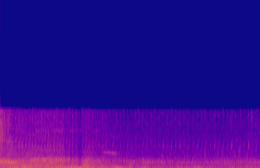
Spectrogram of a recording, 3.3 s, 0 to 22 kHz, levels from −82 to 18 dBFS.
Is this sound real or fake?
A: real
